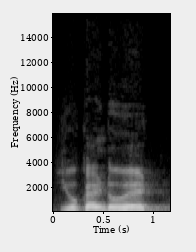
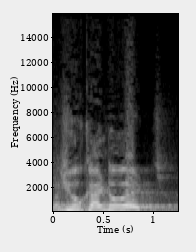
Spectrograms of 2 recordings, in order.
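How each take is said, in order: First: It is said in a sad tone. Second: It is said in an angry tone.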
